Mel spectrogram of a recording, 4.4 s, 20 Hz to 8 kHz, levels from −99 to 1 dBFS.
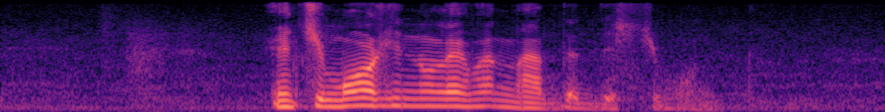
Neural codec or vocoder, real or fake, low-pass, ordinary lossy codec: vocoder, 44.1 kHz, 80 mel bands, Vocos; fake; 7.2 kHz; none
